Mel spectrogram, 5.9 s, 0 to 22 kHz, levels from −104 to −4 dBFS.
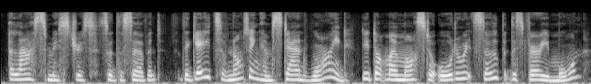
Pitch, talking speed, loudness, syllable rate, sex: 230 Hz, 225 wpm, -17 LUFS, 5.7 syllables/s, female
